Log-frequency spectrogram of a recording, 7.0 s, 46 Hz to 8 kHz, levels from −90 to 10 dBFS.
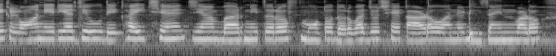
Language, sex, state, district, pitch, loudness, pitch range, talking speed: Gujarati, female, Gujarat, Valsad, 215 Hz, -15 LUFS, 205-225 Hz, 140 wpm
